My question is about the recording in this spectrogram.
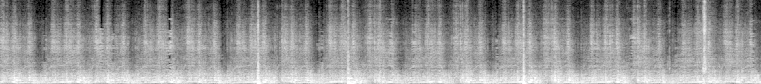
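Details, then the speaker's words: Old junkyard Holden left sitting for decades, breaker-point ignition, battery possibly running low: starter cranks unevenly, speed surging and dragging as one cylinder blows compression back past a stuck-open valve. "How it's not turning over at the same speed. You hear it sort of speed up and slow down. That's a good observation. That's the sign that it's blowing back under this valve."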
